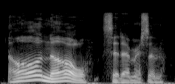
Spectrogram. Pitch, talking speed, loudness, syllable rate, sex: 125 Hz, 135 wpm, -17 LUFS, 4.3 syllables/s, male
